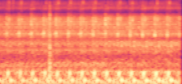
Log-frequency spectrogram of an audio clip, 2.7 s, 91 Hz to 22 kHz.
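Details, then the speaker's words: 2010 Ford F350 with a 6.4 Power Stroke diesel and a check engine light: a steady idle with a sharp regular tick on every firing cycle plus occasional pops; the mechanic attributes it to intake popping and a too-loud rocker. "That's a popping of the intake here. I'm not even lying to you guys. You could hear the popping and the rocker."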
